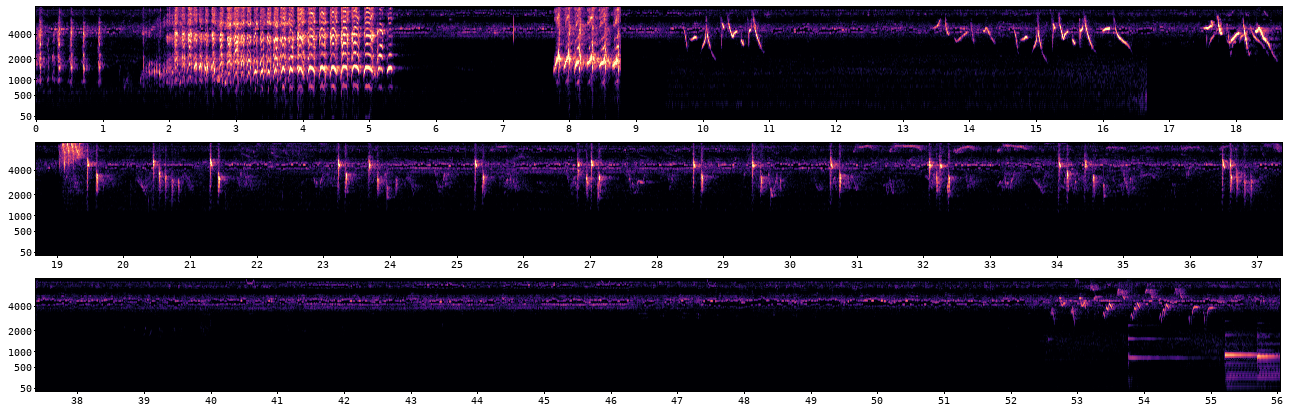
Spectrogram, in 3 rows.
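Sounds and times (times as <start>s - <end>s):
high insect trill: 0.0s - 17.8s, 41.4s - 56.0s
songbirds singing: 0.0s - 28.0s, 51.7s - 56.0s.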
